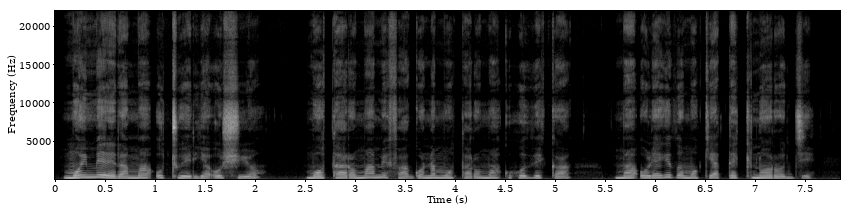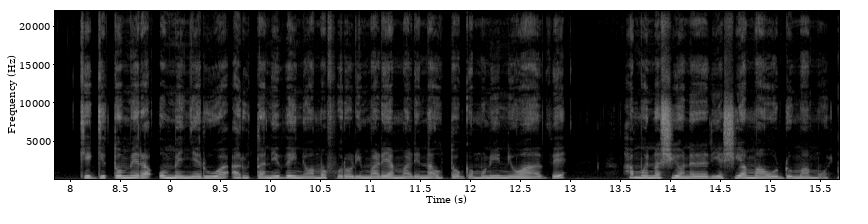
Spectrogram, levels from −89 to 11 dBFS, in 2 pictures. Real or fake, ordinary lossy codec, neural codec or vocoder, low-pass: real; none; none; none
